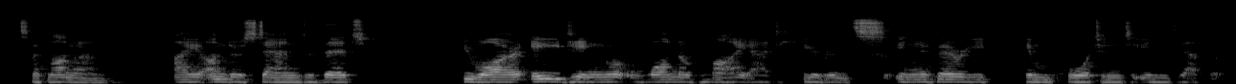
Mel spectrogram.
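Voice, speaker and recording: Putting on a character voice, a man talks at a very slow pace and medium pitch with long, frequent pauses. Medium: actual play. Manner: calm, stately.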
